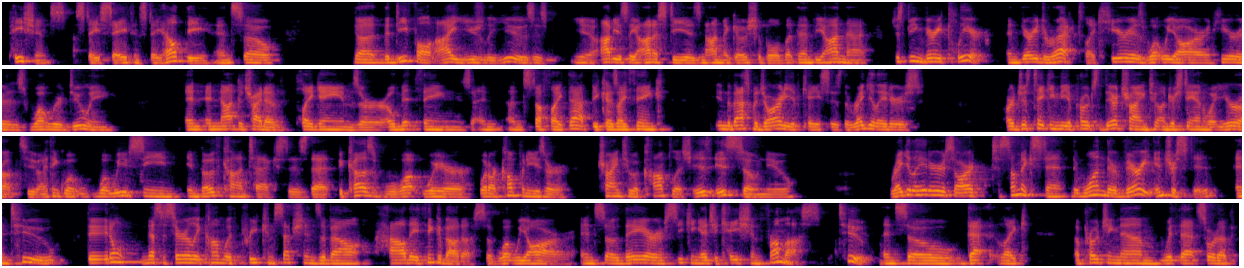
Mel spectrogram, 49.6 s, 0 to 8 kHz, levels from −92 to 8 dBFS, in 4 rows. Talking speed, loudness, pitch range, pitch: 190 wpm, -23 LUFS, 130-160 Hz, 140 Hz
